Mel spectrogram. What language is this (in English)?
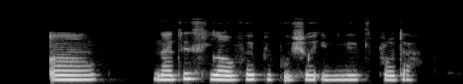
Nigerian Pidgin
